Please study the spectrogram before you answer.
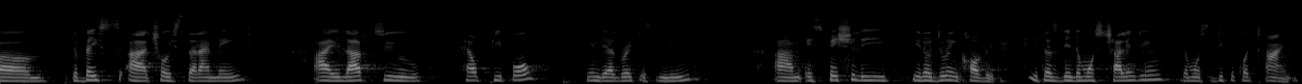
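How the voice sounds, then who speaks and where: A middle-aged woman from Zambia, a nurse giving a conference talk, earnest and warm, laughing often and pausing with fillers. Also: on the low side. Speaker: nurse and foundation founder speaking at an event. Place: event hall.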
